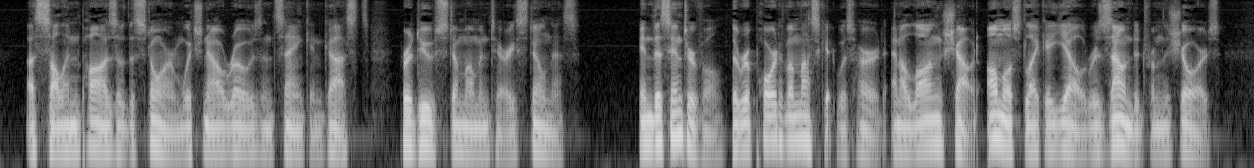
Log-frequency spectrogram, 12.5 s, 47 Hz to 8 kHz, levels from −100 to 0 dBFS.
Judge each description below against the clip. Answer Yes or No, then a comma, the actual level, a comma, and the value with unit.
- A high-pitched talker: No, very low, 85 Hz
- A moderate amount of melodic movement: Yes, average, 3.8 semitones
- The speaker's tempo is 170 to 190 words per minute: Yes, average, 185 wpm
